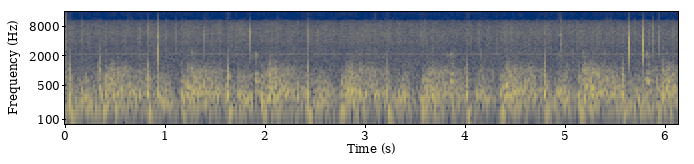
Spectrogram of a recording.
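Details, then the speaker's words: Tracing 21 from a 1966 heart auscultation teaching record: aortic regurgitation with a soft, blowing diastolic murmur that begins with a loud, drum-like (tambour) aortic second sound, regular rhythm about 76 a minute. "Tracé numéro 21, insuffisance aortique. Même souffle diastolique. Présence en plus d'un éclat en tambour du deuxième bruit aortique qui marque le début du souffle."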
